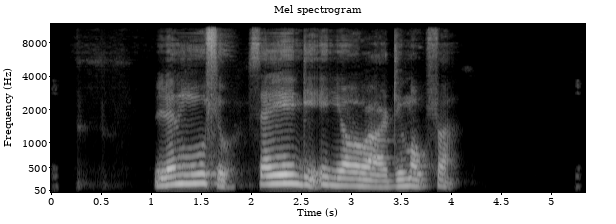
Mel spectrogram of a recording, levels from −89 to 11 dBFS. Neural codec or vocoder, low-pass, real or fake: codec, 24 kHz, 0.9 kbps, WavTokenizer, medium music audio release; 10.8 kHz; fake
